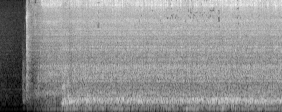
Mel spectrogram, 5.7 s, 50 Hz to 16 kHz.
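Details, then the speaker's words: Mr. Heater MH 50 KR (Princess Auto PA 50 DKR) 50K BTU shop heater after a cold start at -14 °C outside, about -5 °C in shop: a whoosh as the burner lights, then a loud, steady, even roar of fan and flame, running normally. "it's it's loud it's noisy when you're working in here like you know you can carry on conversation but it is loud"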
